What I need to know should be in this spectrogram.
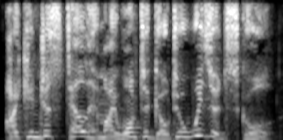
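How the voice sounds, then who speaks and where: A polite, earnest young boy who tries to reason calmly, as a man reading a story aloud puts him on. The voice is light and fairly high, close to the reader's own. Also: normal speed, gravelly, slightly rough, exaggerated voice.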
